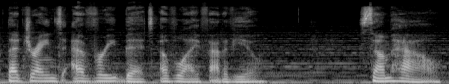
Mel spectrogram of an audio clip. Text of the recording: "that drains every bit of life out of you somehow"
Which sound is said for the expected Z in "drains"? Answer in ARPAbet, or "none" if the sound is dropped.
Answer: Z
